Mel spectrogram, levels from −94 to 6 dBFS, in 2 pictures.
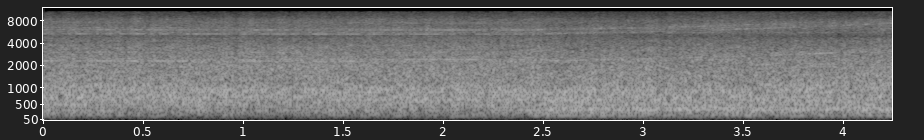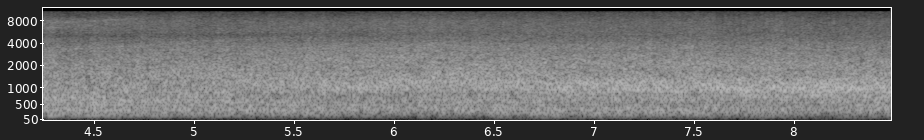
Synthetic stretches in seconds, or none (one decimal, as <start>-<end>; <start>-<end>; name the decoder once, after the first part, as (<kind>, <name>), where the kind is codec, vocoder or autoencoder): none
